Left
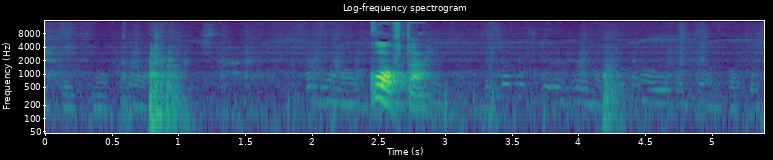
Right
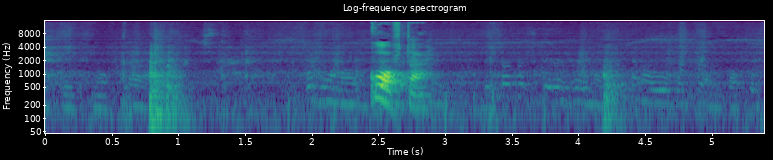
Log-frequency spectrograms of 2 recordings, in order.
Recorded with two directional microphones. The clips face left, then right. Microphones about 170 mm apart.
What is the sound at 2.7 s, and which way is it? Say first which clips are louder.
Speech: even; 15° right (ahead or behind).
